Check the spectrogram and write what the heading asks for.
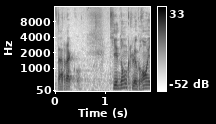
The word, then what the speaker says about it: Tarraco: Donc en espagnol, on prononce Tarraco, qui est donc le grand SUV, donc le petit, le moyen, le grand.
